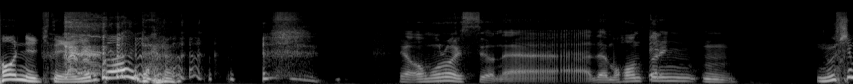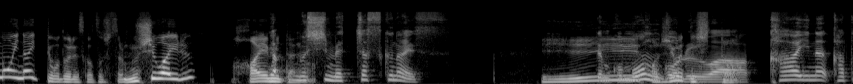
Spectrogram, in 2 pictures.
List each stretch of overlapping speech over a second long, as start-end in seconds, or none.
14.5-16.0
